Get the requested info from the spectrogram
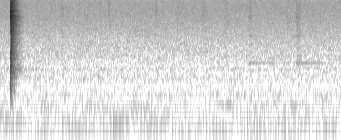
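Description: A single sharp click just after the start, then only a faint steady background.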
